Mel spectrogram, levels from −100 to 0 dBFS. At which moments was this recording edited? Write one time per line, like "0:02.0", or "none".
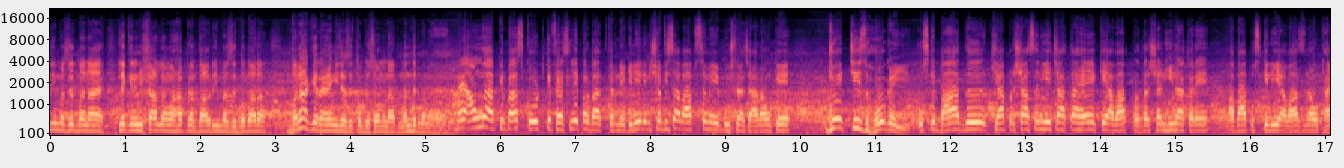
none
